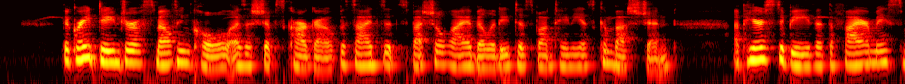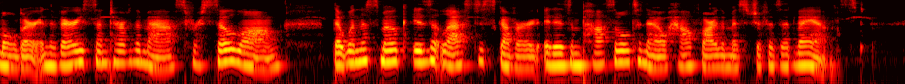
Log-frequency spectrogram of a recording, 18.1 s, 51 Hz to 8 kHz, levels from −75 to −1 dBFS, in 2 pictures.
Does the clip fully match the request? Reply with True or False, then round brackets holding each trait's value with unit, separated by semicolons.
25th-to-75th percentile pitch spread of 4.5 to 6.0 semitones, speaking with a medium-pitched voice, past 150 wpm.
False (3.8 semitones; 160 Hz; 180 wpm)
